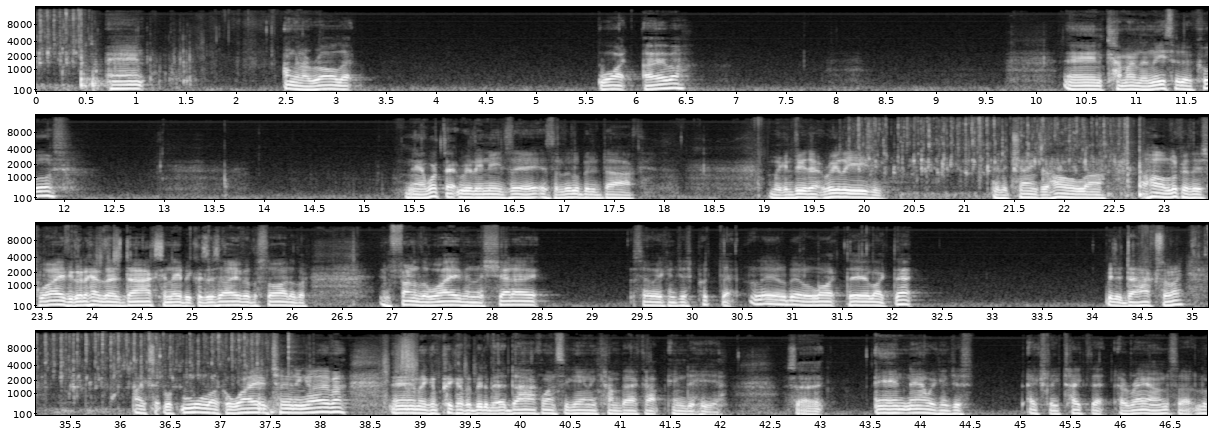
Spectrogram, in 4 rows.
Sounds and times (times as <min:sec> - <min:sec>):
Inside, small room: 0:00.0 - 0:46.8
Speech: 0:00.6 - 0:01.2, 0:02.4 - 0:03.4, 0:05.6 - 0:06.7, 0:10.3 - 0:12.2, 0:15.4 - 0:17.9, 0:19.0 - 0:20.3, 0:21.3 - 0:26.2, 0:26.9 - 0:28.7, 0:29.4 - 0:32.4, 0:34.1 - 0:35.0, 0:36.1 - 0:42.1, 0:42.7 - 0:46.8.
